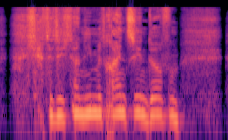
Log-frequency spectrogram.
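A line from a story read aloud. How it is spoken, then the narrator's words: Breathless panting. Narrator (German): keuchte Slim, um wieder zu Atem zu kommen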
